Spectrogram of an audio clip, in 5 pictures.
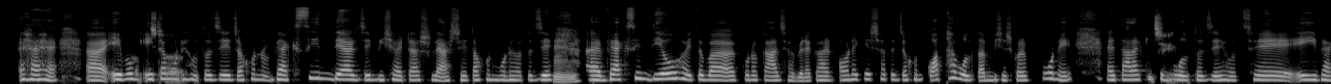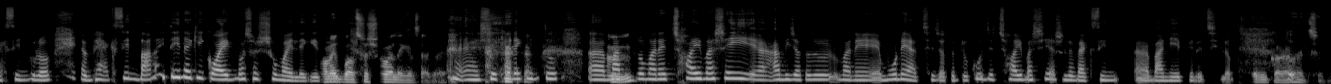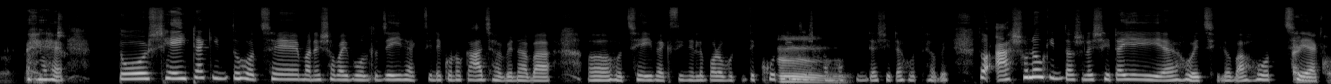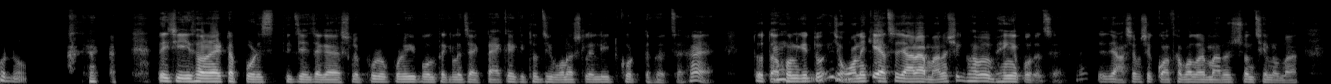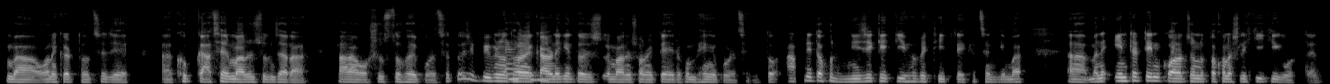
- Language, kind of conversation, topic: Bengali, podcast, কঠিন সময়ে আপনি কীভাবে টিকে থাকতে শিখেছেন?
- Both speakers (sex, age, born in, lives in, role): female, 45-49, Bangladesh, Bangladesh, guest; male, 60-64, Bangladesh, Bangladesh, host
- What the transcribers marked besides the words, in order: throat clearing; chuckle; chuckle; in English: "এন্টারটেইন"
